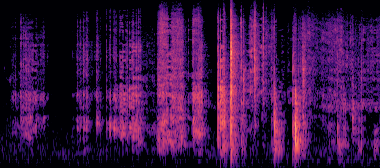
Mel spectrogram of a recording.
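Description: Paper tabs backed with score tape being snipped with scissors, a few short crisp cuts and rasping rubs in close succession, near and fairly quiet with no talking.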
